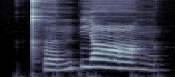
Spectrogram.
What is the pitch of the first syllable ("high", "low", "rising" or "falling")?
rising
